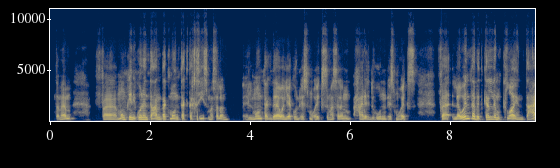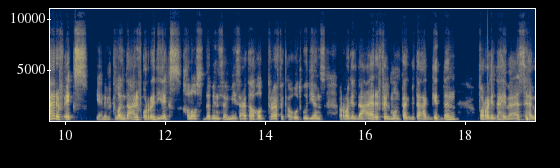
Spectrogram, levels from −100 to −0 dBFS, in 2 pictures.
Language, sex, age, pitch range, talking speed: Arabic, male, 20-39, 140-215 Hz, 150 wpm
